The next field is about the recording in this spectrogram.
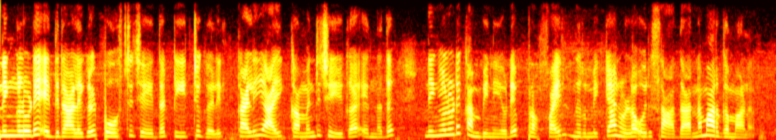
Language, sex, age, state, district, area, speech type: Malayalam, female, 18-30, Kerala, Ernakulam, rural, read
